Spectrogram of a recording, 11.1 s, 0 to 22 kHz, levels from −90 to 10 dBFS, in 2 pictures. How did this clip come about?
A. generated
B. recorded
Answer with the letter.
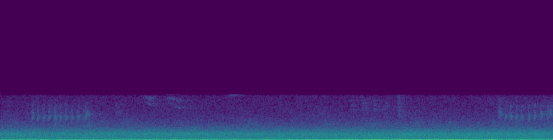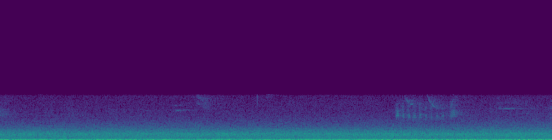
B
